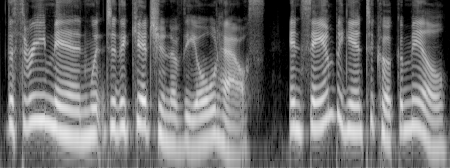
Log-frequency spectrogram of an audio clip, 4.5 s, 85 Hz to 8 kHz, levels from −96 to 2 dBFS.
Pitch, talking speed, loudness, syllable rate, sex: 220 Hz, 240 wpm, -16 LUFS, 5.1 syllables/s, female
